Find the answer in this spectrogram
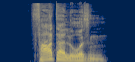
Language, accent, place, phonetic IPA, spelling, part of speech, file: German, Germany, Berlin, [ˈfaːtɐˌloːzn̩], vaterlosen, adjective, De-vaterlosen.ogg
- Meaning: inflection of vaterlos: 1. strong genitive masculine/neuter singular 2. weak/mixed genitive/dative all-gender singular 3. strong/weak/mixed accusative masculine singular 4. strong dative plural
